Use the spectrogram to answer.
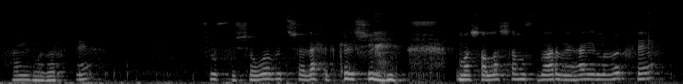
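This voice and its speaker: Noticeable background noise sits behind a soft-spoken woman with a fairly high pitch. She talks at a moderate pace in a monotone, flat way, leaving long, frequent pauses. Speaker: student vlogger. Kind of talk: vlog. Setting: university building. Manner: soft-spoken, speaking quietly.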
